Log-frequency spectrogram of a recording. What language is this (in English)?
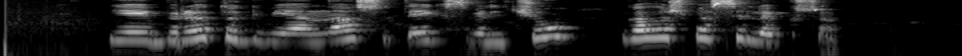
Lithuanian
